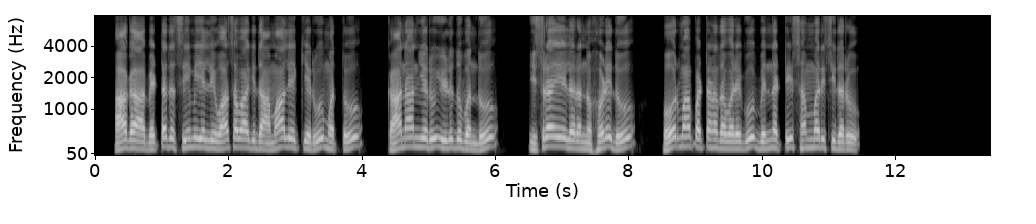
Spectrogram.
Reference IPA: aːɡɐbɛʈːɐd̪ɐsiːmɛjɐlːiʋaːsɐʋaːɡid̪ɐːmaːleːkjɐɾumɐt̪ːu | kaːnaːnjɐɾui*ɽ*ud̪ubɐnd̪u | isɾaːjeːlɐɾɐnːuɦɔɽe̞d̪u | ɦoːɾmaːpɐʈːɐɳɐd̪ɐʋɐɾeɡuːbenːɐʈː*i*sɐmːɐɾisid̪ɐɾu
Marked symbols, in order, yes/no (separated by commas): no, yes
